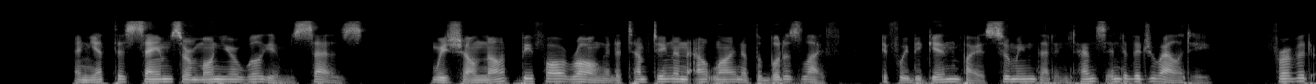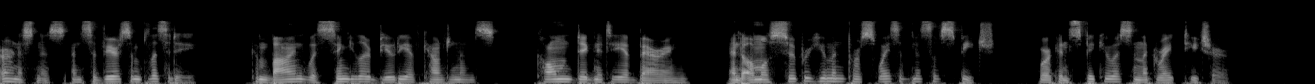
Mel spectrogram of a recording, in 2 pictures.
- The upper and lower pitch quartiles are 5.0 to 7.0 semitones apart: No, average, 3.8 semitones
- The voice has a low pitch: Yes, low, 115 Hz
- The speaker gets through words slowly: Yes, slow, 130 wpm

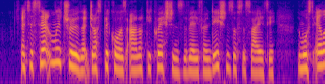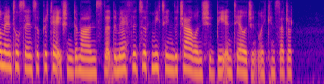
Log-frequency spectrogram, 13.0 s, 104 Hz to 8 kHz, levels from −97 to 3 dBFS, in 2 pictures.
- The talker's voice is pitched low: No, high, 220 Hz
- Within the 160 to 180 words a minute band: No, average, 150 wpm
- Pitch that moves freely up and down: No, average, 4.0 semitones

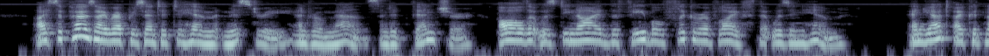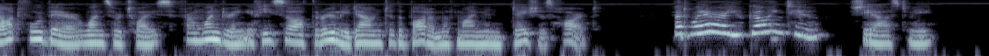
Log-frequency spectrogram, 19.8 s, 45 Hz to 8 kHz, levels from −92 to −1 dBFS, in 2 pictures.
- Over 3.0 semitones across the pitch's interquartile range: Yes, average, 4.2 semitones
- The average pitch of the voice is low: No, medium, 170 Hz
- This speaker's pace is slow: No, average, 175 wpm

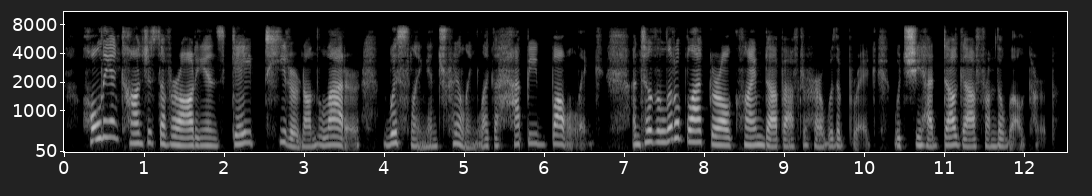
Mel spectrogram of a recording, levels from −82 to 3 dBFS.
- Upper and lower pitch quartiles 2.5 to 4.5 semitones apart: No, average, 5.0 semitones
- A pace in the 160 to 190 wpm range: Yes, average, 180 wpm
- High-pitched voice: Yes, high, 195 Hz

